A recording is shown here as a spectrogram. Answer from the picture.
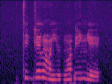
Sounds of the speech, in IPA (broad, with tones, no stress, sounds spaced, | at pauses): t i˧ ɡ e˦ l ɔ̃˨ j ɨ˨ ɡ ɔ̃˧ ɗ i˦ ɲ e˨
